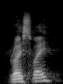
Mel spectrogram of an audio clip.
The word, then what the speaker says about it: Ruisui: I don't know if I'm pronouncing it right, but Ruisui, is that how we pronounce the word? Ruisui, I got it right. All right. Huh? Fourth tone.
